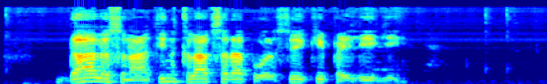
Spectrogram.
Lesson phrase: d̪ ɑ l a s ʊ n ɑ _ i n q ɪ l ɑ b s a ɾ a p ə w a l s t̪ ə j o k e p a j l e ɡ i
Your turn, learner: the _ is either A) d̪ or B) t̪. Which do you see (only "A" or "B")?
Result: B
